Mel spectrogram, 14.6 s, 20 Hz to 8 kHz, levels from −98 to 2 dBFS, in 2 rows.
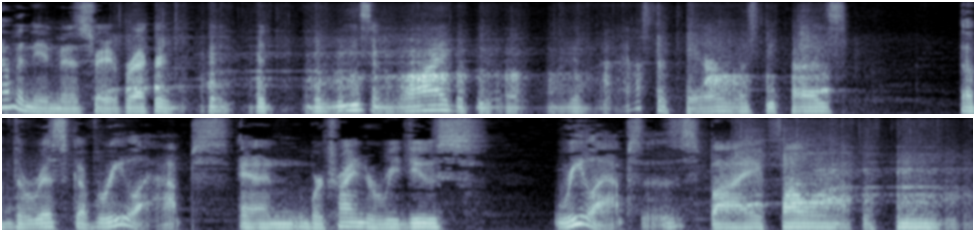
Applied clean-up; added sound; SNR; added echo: neural mask model RNNoise.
